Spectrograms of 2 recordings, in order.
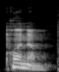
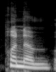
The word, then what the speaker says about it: punim: Shayna. Repeat after me. Shayna. Punim. – Punim. – Punim. – Punim. – Yeah. And it's Yiddish for pretty face.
